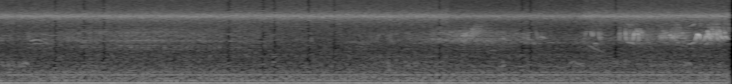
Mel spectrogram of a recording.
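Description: Outdoor ambience of a steady, high insect drone over a low steady hum, with a bird calling in a run of short, bright notes from about three seconds in that grows louder near the end.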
